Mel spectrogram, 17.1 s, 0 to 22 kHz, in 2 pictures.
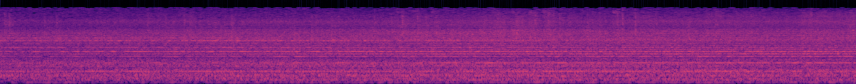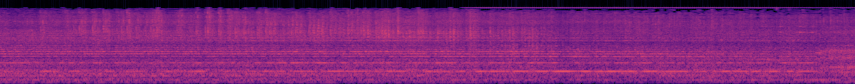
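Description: A DB Class 151 electric locomotive passes with its train, a steady loud rolling rumble and electric hum with tonal whine, continuous and close throughout, with no talk.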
